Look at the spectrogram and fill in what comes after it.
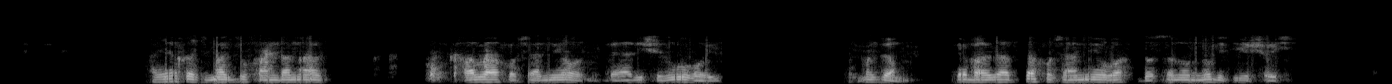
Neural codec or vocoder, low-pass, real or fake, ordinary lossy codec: codec, 16 kHz, 8 kbps, FreqCodec, smaller model; 7.2 kHz; fake; AAC, 16 kbps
